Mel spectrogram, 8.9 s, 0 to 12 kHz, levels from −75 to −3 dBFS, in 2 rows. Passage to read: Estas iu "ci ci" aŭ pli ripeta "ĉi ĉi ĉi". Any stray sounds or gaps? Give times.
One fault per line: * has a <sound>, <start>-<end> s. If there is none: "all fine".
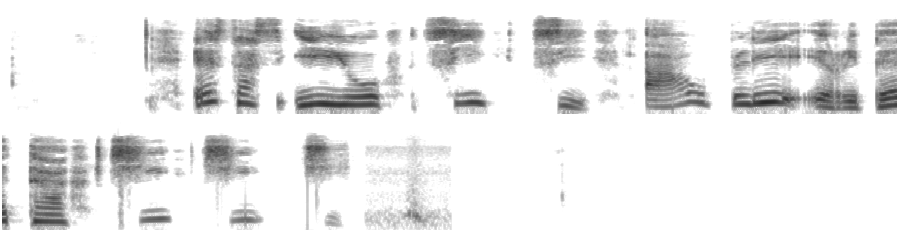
* has a whoosh, 6.5-6.7 s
